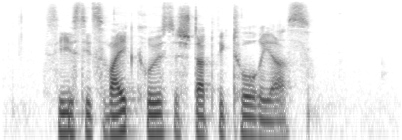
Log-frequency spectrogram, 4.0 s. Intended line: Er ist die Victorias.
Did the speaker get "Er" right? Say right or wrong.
wrong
